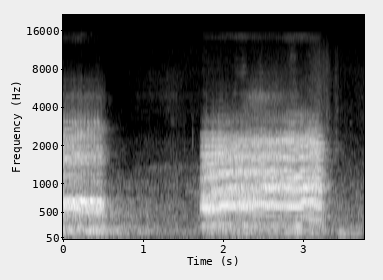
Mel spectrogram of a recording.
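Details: Adult female Galapagos fur seals give harsh, harmonic bleating calls, each female's voice individually distinct; mothers recognise their own pups by voice and can be aggressive when the wrong pup tries to nurse.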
